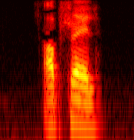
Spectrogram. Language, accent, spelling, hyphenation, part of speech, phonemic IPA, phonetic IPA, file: Armenian, Eastern Armenian, ապշել, ապ‧շել, verb, /ɑpˈʃel/, [ɑpʃél], Hy-ապշել.ogg
- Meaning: to be struck with astonishment, to be petrified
